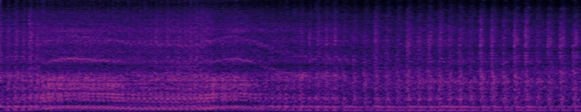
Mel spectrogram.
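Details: Honda CBR rough idle recorded before changing float needles; uneven, stumbling idle with a loose, irregular beat that picks up briefly on a throttle blip; cause suspected, not confirmed.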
